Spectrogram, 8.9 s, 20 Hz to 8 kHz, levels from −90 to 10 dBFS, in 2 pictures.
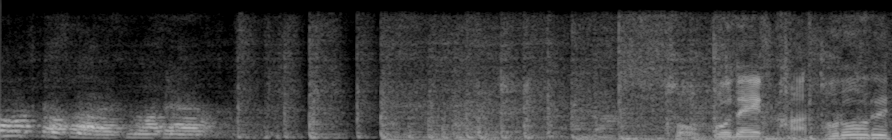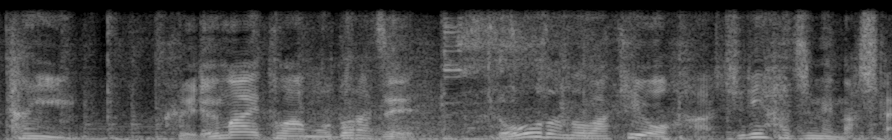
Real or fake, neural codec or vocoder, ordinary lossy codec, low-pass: fake; codec, 44.1 kHz, 7.8 kbps, Pupu-Codec; none; 7.2 kHz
